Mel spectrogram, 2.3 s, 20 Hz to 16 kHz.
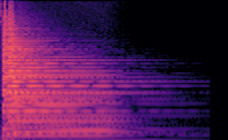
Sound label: Eb 6th Flat 5th Eb down Guitar; Eb6b5 strummed; JGuitar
